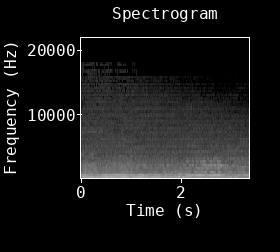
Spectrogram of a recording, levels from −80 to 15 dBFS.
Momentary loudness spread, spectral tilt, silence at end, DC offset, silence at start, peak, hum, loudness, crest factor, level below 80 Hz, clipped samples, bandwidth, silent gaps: 4 LU; -6.5 dB/octave; 0 s; under 0.1%; 0 s; -12 dBFS; none; -24 LUFS; 12 dB; -58 dBFS; under 0.1%; 17.5 kHz; none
